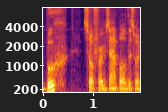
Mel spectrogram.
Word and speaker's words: Buch: So as in German Buch.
